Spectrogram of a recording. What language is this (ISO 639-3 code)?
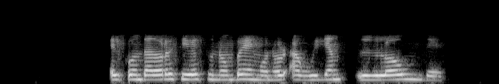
spa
